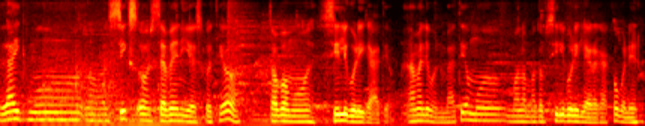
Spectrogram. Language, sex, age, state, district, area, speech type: Nepali, male, 18-30, West Bengal, Alipurduar, urban, spontaneous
